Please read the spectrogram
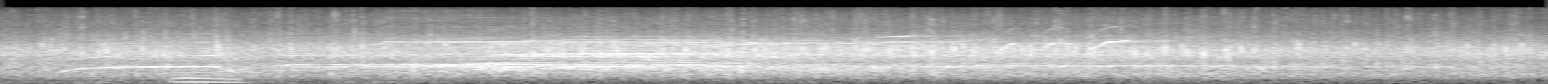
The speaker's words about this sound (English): And from all of us, can we just give him another round of applause?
